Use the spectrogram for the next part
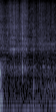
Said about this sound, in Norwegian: Det her det er lyden av små, hvite, sammenbretta lapper som ligger i en gullfarga skål med Stets, og det er den hellige gralen her i Etikketaten. Og på lappene så står det spørsmål, f.eks.: Hva er det slemmeste du har gjort?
